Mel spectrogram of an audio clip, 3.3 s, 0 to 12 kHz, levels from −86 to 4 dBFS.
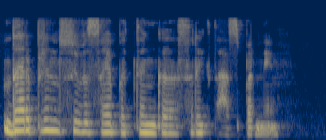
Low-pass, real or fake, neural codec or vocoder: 7.2 kHz; real; none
